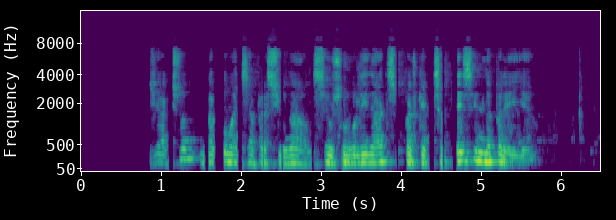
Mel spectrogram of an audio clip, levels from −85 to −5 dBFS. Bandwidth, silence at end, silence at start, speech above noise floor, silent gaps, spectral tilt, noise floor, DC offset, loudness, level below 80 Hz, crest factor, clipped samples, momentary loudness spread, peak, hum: 7.6 kHz; 0.85 s; 0.85 s; over 62 dB; 1.68-1.77 s, 4.36-4.40 s; -5.5 dB/octave; under -90 dBFS; under 0.1%; -28 LUFS; -68 dBFS; 18 dB; under 0.1%; 12 LU; -12 dBFS; none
